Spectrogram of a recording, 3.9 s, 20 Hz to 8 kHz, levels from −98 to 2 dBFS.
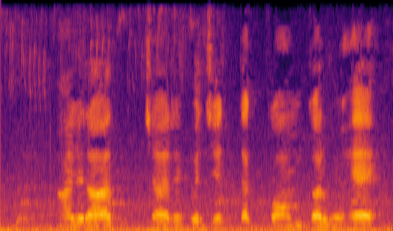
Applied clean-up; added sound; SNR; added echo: none; Bird; 5 dB; none.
